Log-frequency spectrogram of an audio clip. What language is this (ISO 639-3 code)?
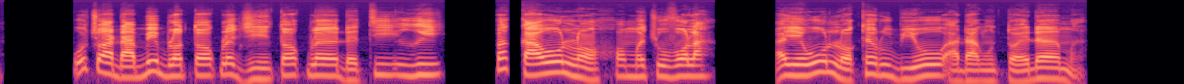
ewe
